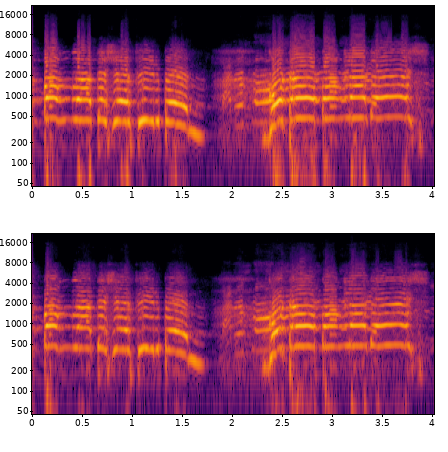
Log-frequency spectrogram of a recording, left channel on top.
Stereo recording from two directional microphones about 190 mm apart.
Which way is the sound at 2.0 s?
40° right (ahead or behind).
